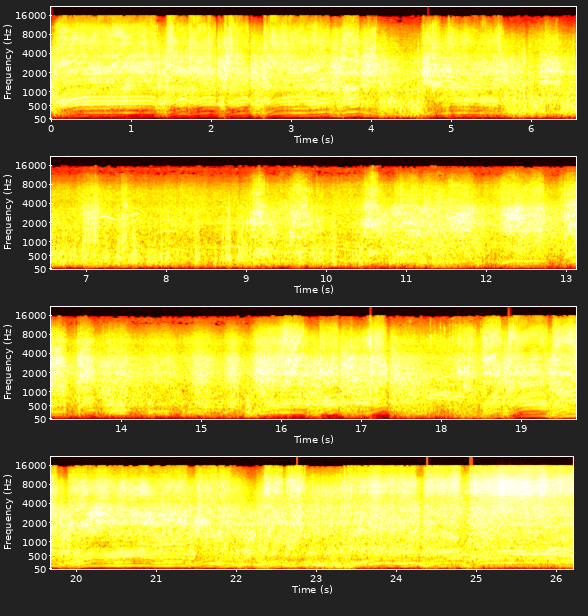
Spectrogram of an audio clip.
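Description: Mega truck engine racing hard, its pitch climbing and falling again and again as the driver revs up through the dirt course.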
